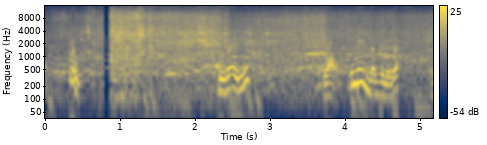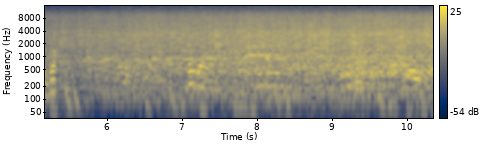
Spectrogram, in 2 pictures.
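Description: Steady rush of running water from an indoor pond that starts suddenly about a second in, with people's voices over it.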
